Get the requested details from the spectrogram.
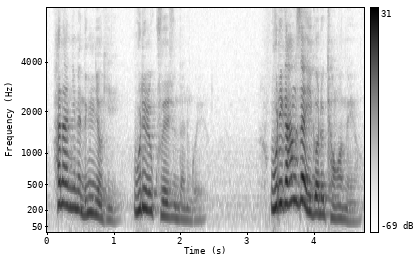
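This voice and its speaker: A middle-aged male youth pastor preaching to teenagers in a church service, animated and conversational, acting out voices of others. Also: lo-fi sound. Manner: animated, acts out classmates' taunts, drops soft and low for God's comfort. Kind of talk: sermon to teenagers.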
